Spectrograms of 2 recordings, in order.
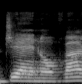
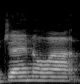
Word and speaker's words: Genova: Toscana, Bologna nell'Emilia Romagna, Genova, remember it's Genova with a V, in Liguria. If you say Genoa, that is the football team.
